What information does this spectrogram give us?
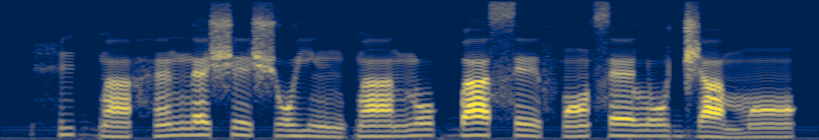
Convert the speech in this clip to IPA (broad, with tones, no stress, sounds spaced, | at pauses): h i˧ ɡ͡b ã˨ h ɛ̃˨˦ n ɛ˦ ʃ e˦˨ ʃ o˧ j ĩ˨ ɡ͡b ã˧ n o˦ ɡ͡b a˦ s e˦˨ f ɔ̃˨˦ s ɛ˦ l o˦ d͡ʒ a˦˨ m ɔ̃˧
